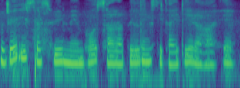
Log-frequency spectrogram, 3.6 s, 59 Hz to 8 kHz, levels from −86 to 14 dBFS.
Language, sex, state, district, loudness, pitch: Hindi, female, Arunachal Pradesh, Papum Pare, -18 LUFS, 220 Hz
